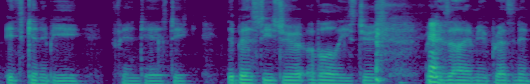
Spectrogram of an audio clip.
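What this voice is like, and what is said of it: Imitates another person's voice. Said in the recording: “That's a pretty good impression”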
